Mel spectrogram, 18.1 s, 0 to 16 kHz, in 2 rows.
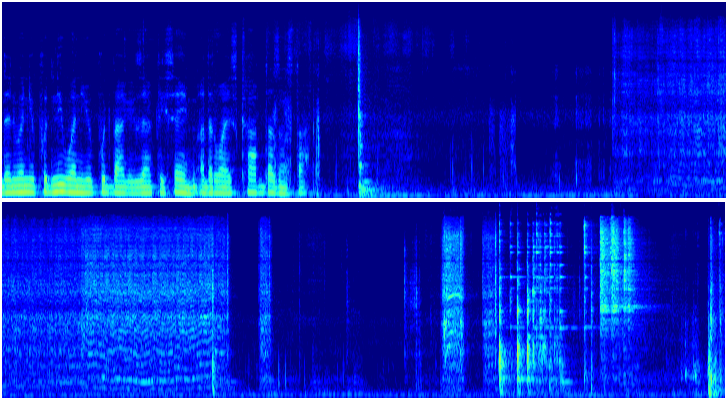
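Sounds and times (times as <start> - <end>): handheld power tool running: 7.6 - 12.6, 14.1 - 15.4.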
